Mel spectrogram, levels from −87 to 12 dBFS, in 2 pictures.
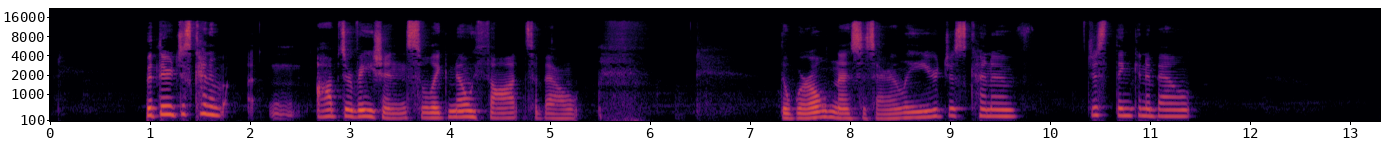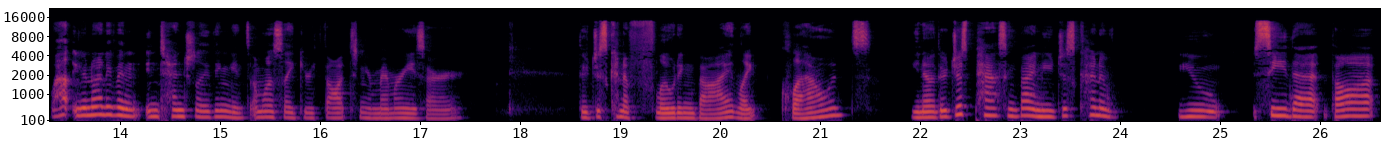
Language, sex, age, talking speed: English, female, 20-39, 135 wpm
